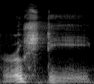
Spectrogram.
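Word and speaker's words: Rösti: R O S T I. Pronunciation roasti meaning super delicious potato dish from Switzerland. It all starts with a russet.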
